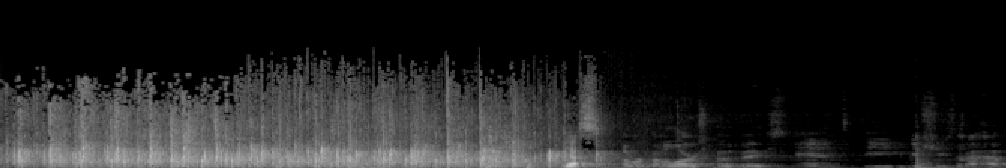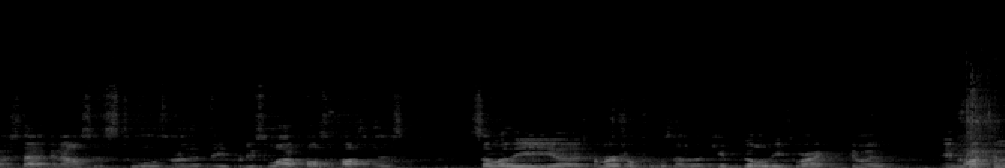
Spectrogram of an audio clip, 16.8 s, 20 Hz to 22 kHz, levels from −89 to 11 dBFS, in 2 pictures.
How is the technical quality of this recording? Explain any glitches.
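There's one glitch, right at the start. From 0 to 2.0 s the adaptive stream is starting at a low bitrate: dull, smeary, nothing above about 13.2 kHz, consistent with 48 kbit/s MP3, then abruptly stepping up to roughly 128 kbit/s without a gap.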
